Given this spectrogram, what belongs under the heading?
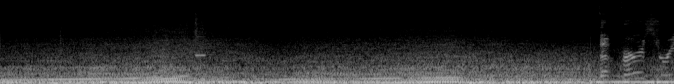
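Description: A 2008 Corvette C6 Z06 drones steadily from inside the cabin while driving, a loud continuous engine hum with gently rising and falling pitch, and a voice breaks in briefly near the end.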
